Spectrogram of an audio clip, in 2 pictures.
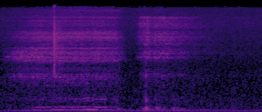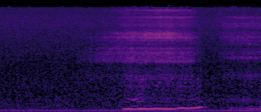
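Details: Sleeping pit bull: low rattling snores with soft snorts on the breaths, over steady room hum; snoring.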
